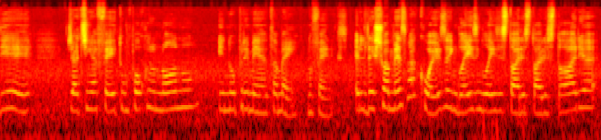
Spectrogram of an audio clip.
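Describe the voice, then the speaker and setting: A young woman from Brazil, an exchange student, telling a rambling story in casual chat with lots of fillers. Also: high voice. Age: young adult. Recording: noisy background.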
